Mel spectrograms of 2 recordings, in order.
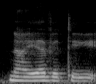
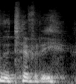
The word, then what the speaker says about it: naivety: Naivety is the Naivety? verb of that word. Verb? Naivety isn't a verb. That's like an adverb or something. It's pronounced nativity.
